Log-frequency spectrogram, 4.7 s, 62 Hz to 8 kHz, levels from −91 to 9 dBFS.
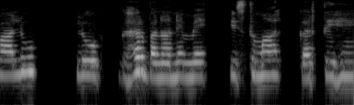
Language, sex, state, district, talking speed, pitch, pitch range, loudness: Hindi, female, Bihar, Lakhisarai, 100 wpm, 240 Hz, 225-250 Hz, -36 LUFS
